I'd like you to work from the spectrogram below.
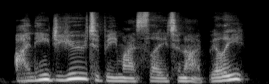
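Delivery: ordinary delivery, nothing marked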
